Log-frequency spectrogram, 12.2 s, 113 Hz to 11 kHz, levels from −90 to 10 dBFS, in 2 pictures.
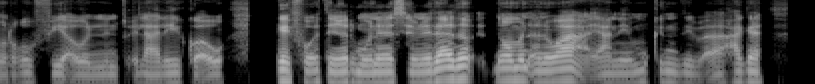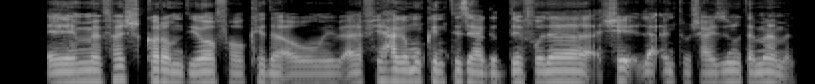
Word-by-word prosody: مرغُوب 95 Hz, +3 st, -10 dB
فيه، 105 Hz, 0 st, -3 dB
أو 95 Hz, -, -5 dB
إنه 95 Hz, +1 st, -9 dB
تقِيل 100 Hz, +1 st, -8 dB
عليكُم، 105 Hz, +2 st, -2 dB
أو 100 Hz, -, -2 dB, 0.4 s
جاي 130 Hz, -, +10 dB
في 120 Hz, -, -2 dB
وقت 120 Hz, 0 st, -2 dB
غير 115 Hz, +1 st, +4 dB
مناسب. 110 Hz, 0 st, +3 dB
ده 135 Hz, +6 st, +6 dB
ده 155 Hz, +1 st, +5 dB, 0.2 s
نوع 135 Hz, 0 st, +3 dB
من 140 Hz, 0 st, 0 dB
أنواع 130 Hz, +3 st, +4 dB
يعني 105 Hz, +1 st, -3 dB
ممكن 115 Hz, -1 st, -11 dB
يبقى 105 Hz, -, -6 dB
حاجة -, -, 0 dB, 0.7 s
آآ، 115 Hz, +2 st, +2 dB
ما 125 Hz, +1 st, 0 dB
فيهاش 150 Hz, +4 st, +2 dB
كرَم 125 Hz, -3 st, +1 dB
ضيافة 110 Hz, 0 st, 0 dB
وكده، 105 Hz, 0 st, -5 dB
أو 100 Hz, +1 st, -7 dB
يبقى 105 Hz, +2 st, -5 dB
في 130 Hz, -, -4 dB
حاجة 125 Hz, 0 st, +4 dB
ممكن 125 Hz, -1 st, -4 dB
تُزعِج 120 Hz, -3 st, +1 dB
الضيف، 115 Hz, +3 st, -4 dB
وده 120 Hz, 0 st, 0 dB
شيء 410 Hz, -2 st, 0 dB
لأ -, -, -5 dB
أنتُم 115 Hz, -1 st, -13 dB
مش 110 Hz, -, -5 dB
عايزِينه 115 Hz, +3 st, -4 dB
تمامًا. 115 Hz, -3 st, -5 dB
115 Hz, 200 wpm, -26 LUFS, 105-125 Hz, 0.7 s, جاي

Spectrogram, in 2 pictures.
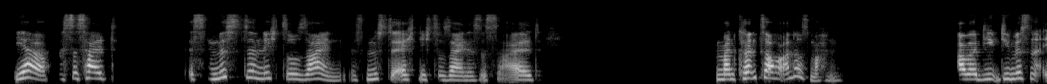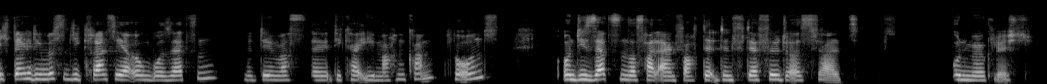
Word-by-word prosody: Ja, 270 Hz, -6 st, +7 dB
es 230 Hz, +4 st, -6 dB
ist 275 Hz, +1 st, -3 dB
halt 275 Hz, -3 st, +4 dB, 0.7 s
es -, -, -7 dB
müsste 315 Hz, +4 st, -2 dB
nicht 275 Hz, +1 st, -5 dB
so 245 Hz, -1 st, -1 dB
sein. 230 Hz, -6 st, 0 dB
Es 210 Hz, -1 st, -17 dB
müsste 240 Hz, +3 st, -3 dB
echt 225 Hz, 0 st, 0 dB
nicht 225 Hz, 0 st, -7 dB
so 210 Hz, -, -7 dB
sein. 200 Hz, -1 st, +1 dB
Es 195 Hz, +1 st, -9 dB
ist -, -, -9 dB
halt 210 Hz, 0 st, -1 dB, 1.7 s
man 235 Hz, +1 st, +4 dB
könnte 285 Hz, +2 st, +5 dB
es -, -, -7 dB
auch 290 Hz, -2 st, +8 dB
anders 350 Hz, -, -1 dB
machen. 180 Hz, +1 st, -9 dB, 1.1 s
Aber 240 Hz, 0 st, +7 dB
die 235 Hz, +1 st, -2 dB
die 255 Hz, 0 st, -1 dB
müssen 260 Hz, -1 st, -1 dB
ich 235 Hz, -, -4 dB
denke, 255 Hz, +2 st, +3 dB
die 240 Hz, -1 st, -1 dB
müssen 245 Hz, 0 st, -2 dB
die 235 Hz, -1 st, -3 dB
Grenze 225 Hz, +1 st, +2 dB
ja 210 Hz, -2 st, +4 dB
irgendwo 205 Hz, -2 st, -2 dB
setzen, 205 Hz, +9 st, -4 dB, 0.2 s
mit 200 Hz, -3 st, -14 dB
dem, 210 Hz, -1 st, 0 dB
was, 205 Hz, 0 st, -6 dB
äh, 200 Hz, 0 st, -4 dB
die 205 Hz, -, -8 dB
KI 200 Hz, -1 st, -4 dB
machen 195 Hz, +5 st, -8 dB
kann 300 Hz, +5 st, -5 dB
für -, -, -2 dB
uns 300 Hz, +7 st, -2 dB, 0.6 s
und 225 Hz, -1 st, +4 dB
die 225 Hz, -, +4 dB
setzen 225 Hz, +1 st, +4 dB
das 205 Hz, +2 st, 0 dB
halt 200 Hz, -2 st, +4 dB
einfach 190 Hz, 0 st, 0 dB
de 205 Hz, +1 st, -1 dB
den 205 Hz, 0 st, -2 dB
der 205 Hz, -1 st, +4 dB
Filter 220 Hz, -1 st, +1 dB
ist 195 Hz, -, -6 dB
halt 100 Hz, -3 st, -5 dB, 0.9 s
unmöglich. 205 Hz, -3 st, -2 dB
225 Hz, 170 wpm, -24 LUFS, 205-250 Hz, 1.7 s, auch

